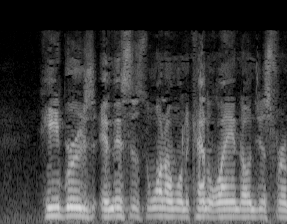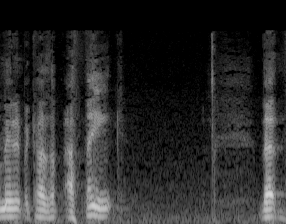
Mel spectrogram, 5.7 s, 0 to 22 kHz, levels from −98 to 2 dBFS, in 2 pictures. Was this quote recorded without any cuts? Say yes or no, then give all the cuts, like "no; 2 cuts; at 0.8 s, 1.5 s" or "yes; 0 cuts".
yes; 0 cuts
